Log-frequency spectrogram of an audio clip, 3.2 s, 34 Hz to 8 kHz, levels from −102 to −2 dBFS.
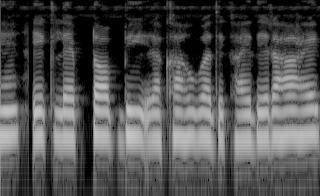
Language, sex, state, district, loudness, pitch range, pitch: Hindi, female, Uttar Pradesh, Budaun, -33 LUFS, 170-180 Hz, 175 Hz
